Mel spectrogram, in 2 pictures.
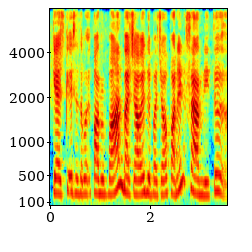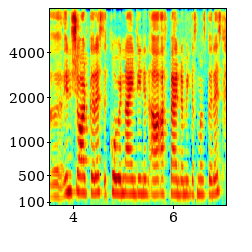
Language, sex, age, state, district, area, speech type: Kashmiri, female, 30-45, Jammu and Kashmir, Anantnag, rural, spontaneous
